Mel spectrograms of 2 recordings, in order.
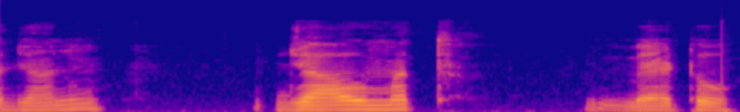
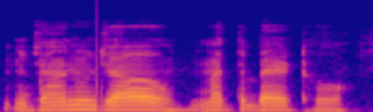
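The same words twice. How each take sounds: First: जाओ मत as one phrase, long break, then बैठो; pause after मत. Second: Slow, जाओ set apart, then मत बैठो together; pause after जाओ. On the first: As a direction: hold a clear pause between मत and बैठो. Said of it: "या दो तरीके से". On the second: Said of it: "ये अलग अलग हैं". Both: Shown as a demonstration.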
